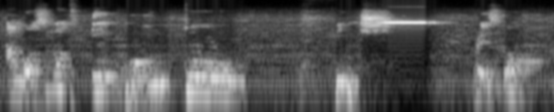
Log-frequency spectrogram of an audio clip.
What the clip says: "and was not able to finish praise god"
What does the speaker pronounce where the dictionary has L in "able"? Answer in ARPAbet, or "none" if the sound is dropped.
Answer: N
